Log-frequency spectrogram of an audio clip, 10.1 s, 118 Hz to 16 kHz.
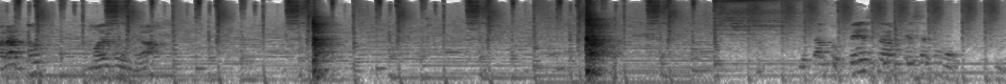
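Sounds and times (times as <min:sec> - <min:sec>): background music with bass beat: 0:00.0 - 0:10.0
sharp knocks on tile floor: 0:03.1 - 0:03.4, 0:05.8 - 0:06.3.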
